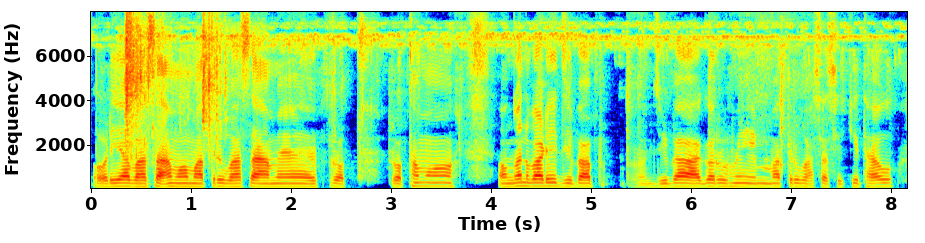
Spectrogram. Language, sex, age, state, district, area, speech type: Odia, male, 30-45, Odisha, Rayagada, rural, spontaneous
